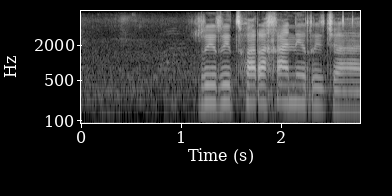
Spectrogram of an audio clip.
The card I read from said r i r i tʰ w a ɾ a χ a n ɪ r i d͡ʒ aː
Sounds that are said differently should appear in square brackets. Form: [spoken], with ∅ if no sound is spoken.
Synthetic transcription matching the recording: r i r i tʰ w a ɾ a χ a n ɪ r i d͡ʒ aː

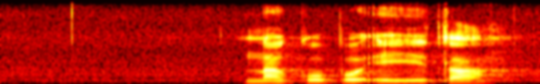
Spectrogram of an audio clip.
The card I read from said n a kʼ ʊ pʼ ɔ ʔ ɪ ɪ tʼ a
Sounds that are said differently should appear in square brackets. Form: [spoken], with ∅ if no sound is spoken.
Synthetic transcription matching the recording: n a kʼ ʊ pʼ ɔ ʔ ɪ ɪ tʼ a

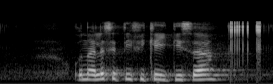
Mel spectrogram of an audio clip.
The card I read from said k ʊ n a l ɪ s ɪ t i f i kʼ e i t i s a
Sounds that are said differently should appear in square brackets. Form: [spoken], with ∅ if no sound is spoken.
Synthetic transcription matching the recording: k ʊ n a l ɪ s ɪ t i f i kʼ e i t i s a

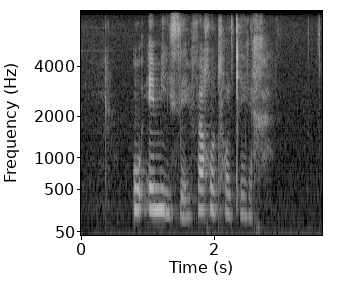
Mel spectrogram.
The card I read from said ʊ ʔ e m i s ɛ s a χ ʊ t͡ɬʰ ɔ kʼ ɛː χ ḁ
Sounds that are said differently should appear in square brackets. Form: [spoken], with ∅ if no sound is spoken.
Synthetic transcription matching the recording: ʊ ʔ e m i s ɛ [f] a χ ʊ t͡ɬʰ ɔ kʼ ɛː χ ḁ

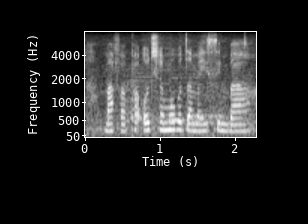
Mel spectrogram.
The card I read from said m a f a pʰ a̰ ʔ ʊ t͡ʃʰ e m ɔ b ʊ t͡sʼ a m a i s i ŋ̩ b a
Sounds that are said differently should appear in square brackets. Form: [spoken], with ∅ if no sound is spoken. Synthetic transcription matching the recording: m a f a pʰ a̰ ʔ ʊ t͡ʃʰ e m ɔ b ʊ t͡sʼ a m a i s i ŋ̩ b a

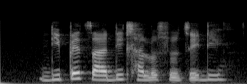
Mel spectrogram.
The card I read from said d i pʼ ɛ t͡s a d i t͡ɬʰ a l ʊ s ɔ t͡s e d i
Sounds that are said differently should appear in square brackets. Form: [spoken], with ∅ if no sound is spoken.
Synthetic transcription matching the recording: d i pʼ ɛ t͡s a d i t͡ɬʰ a l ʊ s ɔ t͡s e d i

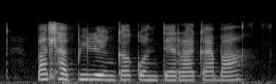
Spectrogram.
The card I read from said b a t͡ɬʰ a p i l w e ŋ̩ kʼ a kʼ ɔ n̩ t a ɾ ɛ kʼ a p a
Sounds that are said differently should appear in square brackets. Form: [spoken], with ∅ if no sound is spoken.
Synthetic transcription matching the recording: b a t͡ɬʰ a p i l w e ŋ̩ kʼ a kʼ ɔ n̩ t [ɛ] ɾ [a] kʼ a [b] a

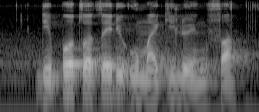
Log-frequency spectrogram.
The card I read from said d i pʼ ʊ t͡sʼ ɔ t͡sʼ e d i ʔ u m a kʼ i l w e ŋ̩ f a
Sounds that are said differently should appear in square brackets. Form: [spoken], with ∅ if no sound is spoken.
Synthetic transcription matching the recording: d i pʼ ʊ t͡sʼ ɔ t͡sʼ e d i ʔ u m a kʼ i l w e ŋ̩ f a

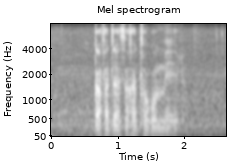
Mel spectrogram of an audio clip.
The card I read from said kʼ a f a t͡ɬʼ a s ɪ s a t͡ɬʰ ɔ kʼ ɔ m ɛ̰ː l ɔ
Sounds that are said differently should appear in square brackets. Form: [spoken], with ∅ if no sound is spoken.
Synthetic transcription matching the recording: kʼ a f a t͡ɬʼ a s ɪ [χ] a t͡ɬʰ ɔ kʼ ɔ m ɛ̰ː l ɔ

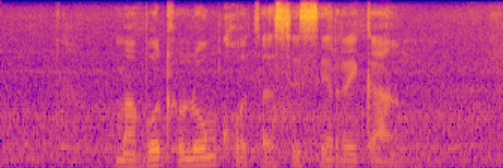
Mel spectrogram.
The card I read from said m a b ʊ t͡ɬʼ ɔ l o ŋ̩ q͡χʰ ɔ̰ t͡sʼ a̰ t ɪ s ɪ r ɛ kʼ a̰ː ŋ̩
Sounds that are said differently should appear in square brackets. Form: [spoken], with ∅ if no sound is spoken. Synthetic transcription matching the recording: m a b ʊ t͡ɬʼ ɔ l o ŋ̩ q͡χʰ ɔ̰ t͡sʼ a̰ [s] ɪ s ɪ r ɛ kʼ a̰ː ŋ̩

